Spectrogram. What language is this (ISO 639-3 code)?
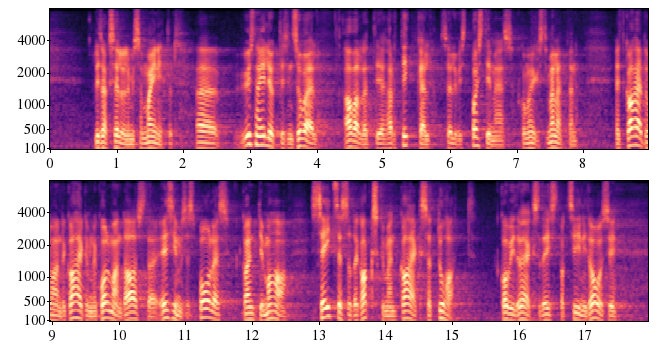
est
